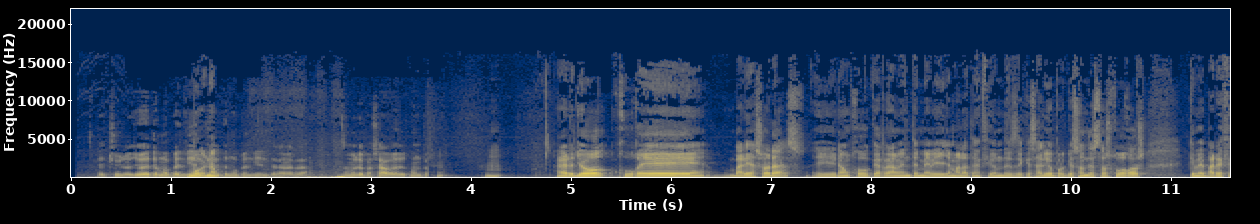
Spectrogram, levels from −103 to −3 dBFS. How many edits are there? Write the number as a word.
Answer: zero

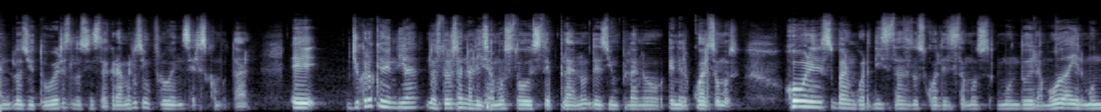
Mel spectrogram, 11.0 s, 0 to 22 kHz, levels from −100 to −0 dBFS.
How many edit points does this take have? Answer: three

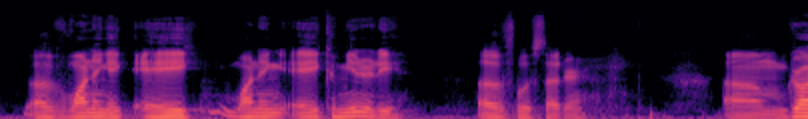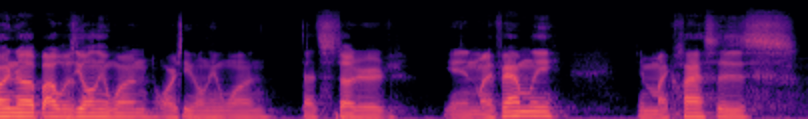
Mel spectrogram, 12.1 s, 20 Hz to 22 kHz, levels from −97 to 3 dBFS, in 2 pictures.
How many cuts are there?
four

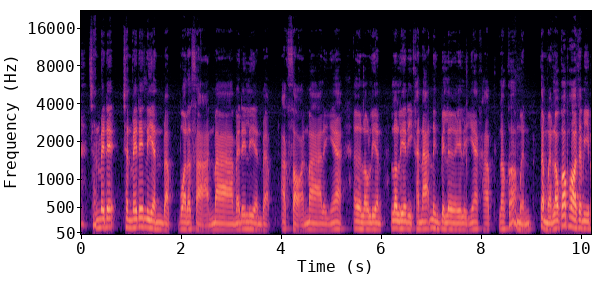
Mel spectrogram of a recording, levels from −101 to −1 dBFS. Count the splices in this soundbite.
two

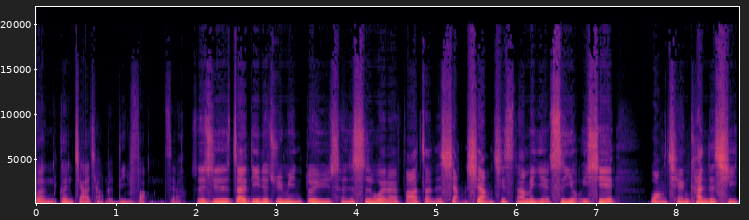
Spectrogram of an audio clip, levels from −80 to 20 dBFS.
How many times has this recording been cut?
zero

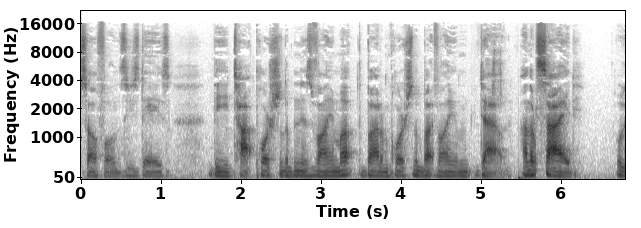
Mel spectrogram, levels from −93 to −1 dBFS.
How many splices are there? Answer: three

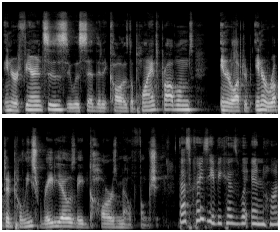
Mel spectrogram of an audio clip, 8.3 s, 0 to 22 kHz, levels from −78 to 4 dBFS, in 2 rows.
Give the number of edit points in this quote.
one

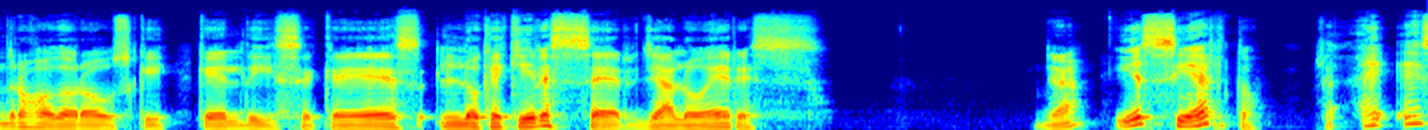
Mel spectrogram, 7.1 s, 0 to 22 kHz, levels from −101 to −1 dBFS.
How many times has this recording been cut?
two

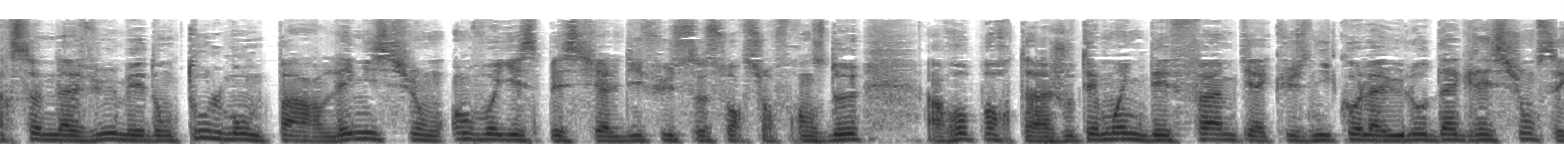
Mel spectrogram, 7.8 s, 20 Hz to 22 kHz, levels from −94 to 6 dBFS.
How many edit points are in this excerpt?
zero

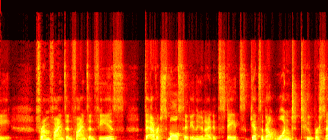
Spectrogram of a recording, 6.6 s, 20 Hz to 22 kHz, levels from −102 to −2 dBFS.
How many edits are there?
one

